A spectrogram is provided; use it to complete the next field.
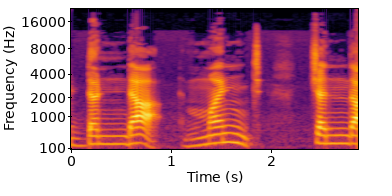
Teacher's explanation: अनुस्वार नासिकीय व्यंजन है, अर्थात इसका उच्चारण नाक से किया जाता है।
